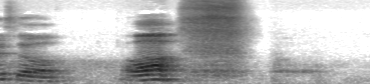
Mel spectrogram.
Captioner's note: breathes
